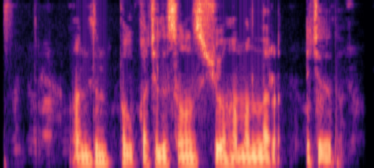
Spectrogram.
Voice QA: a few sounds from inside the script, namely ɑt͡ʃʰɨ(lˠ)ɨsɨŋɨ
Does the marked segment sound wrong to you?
no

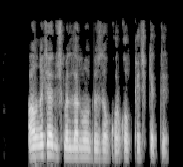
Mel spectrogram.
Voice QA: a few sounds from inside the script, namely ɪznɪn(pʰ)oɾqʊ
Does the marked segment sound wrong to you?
yes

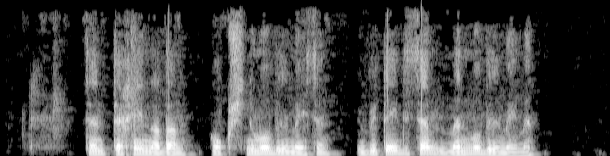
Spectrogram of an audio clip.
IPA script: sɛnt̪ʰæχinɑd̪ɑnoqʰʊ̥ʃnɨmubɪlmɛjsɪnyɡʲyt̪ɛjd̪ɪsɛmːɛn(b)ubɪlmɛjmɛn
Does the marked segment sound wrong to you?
yes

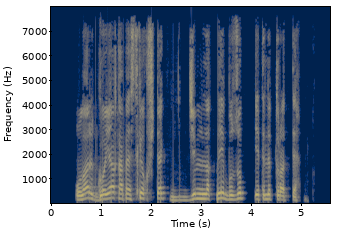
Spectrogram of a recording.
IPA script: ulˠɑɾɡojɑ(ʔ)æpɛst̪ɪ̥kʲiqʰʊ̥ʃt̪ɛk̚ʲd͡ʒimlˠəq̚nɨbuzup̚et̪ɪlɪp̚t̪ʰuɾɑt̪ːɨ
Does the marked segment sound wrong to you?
yes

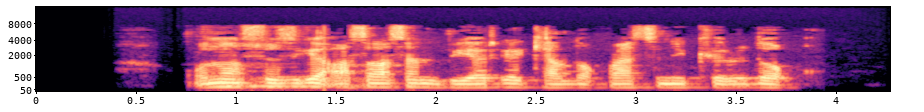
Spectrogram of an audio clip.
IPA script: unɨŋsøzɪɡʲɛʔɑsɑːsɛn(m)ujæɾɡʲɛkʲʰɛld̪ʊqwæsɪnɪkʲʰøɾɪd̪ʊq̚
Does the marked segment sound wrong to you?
yes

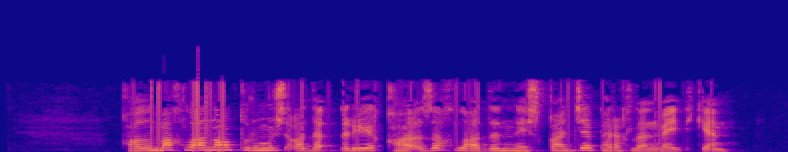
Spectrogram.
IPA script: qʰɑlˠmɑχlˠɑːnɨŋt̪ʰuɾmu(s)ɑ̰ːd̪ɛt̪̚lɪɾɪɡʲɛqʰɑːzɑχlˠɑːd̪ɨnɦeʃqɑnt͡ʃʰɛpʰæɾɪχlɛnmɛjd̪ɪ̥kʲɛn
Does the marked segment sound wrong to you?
yes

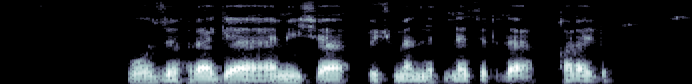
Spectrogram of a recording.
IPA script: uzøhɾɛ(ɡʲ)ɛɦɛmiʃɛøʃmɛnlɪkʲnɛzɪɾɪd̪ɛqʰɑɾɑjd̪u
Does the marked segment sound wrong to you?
no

